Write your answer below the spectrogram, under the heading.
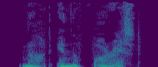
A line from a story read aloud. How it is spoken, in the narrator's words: he said quietly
